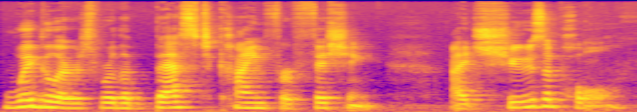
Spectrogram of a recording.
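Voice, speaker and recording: A woman's voice: on the low side, a bit bright. A woman reading a children's picture book aloud as a storyteller, addressing young listeners directly. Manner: pauses to ask listeners questions.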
